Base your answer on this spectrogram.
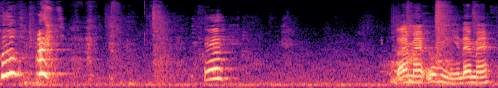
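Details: Young Pembroke Welsh Corgi puppies from a Thai kennel in Om Noi, Samut Sakhon, giving brief high whimpers and yips, then a longer wavering, whining cluster of overlapping cries near the end, indoors.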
